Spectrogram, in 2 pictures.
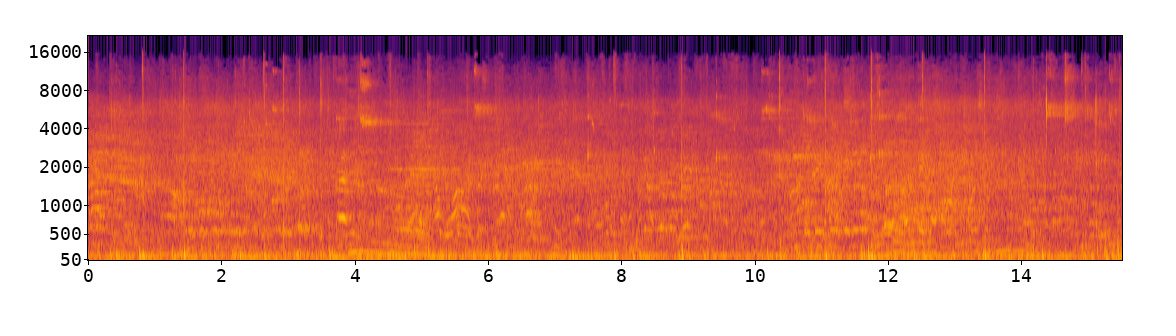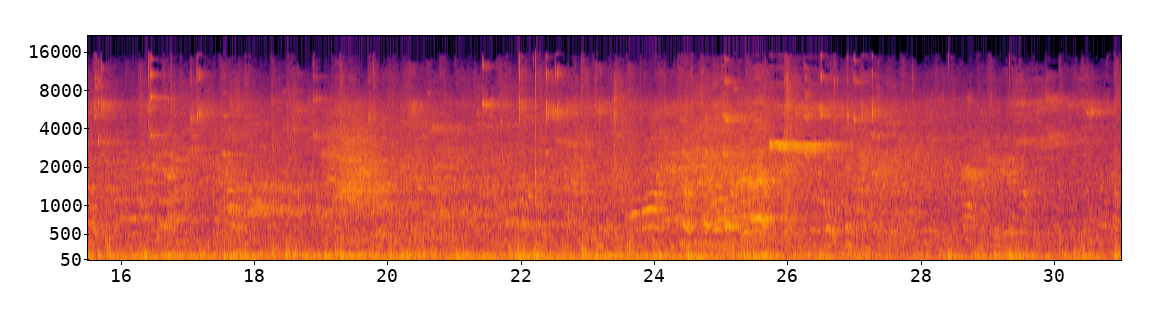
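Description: Basketball bouncing on a hardwood gym floor during a game, mixed with the voices of players and onlookers in a large gym.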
